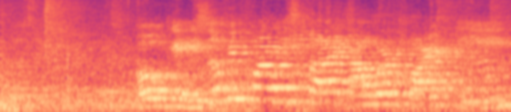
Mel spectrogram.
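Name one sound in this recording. A young woman speaks through a microphone over loudspeakers.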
